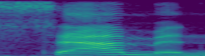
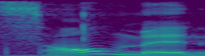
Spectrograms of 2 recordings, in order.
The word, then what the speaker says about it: salmon: my mom I'm like Mom you know it's salmon not salmon and she was like I don't care there's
